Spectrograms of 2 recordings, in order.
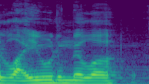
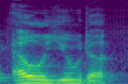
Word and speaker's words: Lyuda: a YouTube short and I say Lyuda, I always get comments that are like, why does he say it wrong? It's not Lyuda. And I'm just like, that's what it is, man. How do they say it? Numerous ways. Some people say Lyudamila. Some people say Elyuda.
